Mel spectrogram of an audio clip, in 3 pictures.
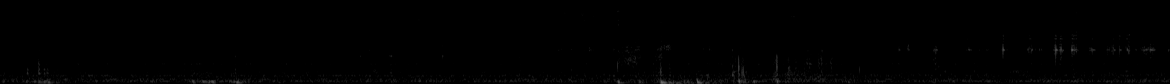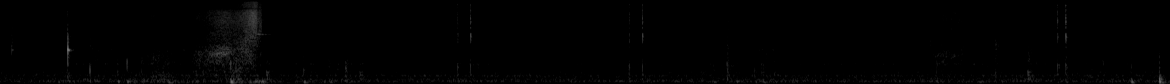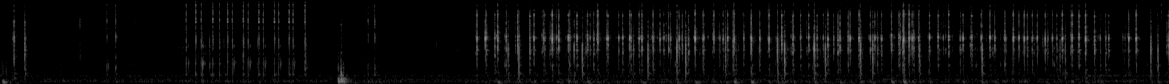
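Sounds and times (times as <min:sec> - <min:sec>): keyboard keys clicking: 0:25.2 - 0:26.5, 0:28.0 - 0:35.0.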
